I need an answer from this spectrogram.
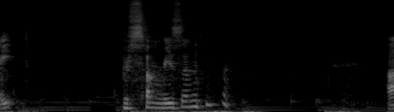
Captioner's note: laughs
